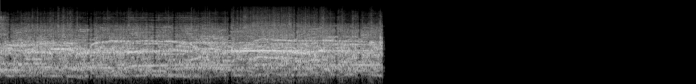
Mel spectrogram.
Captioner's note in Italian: Applauso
